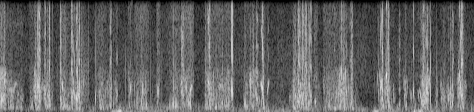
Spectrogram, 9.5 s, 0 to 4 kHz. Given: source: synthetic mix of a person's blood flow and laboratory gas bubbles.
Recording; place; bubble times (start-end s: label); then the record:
Doppler ultrasound of blood flow; subclavian vein
0.00-0.48 s: bubbles
0.59-1.11 s: bubbles
1.17-1.71 s: bubbles
1.88-2.36 s: bubbles
2.55-2.98 s: bubbles
3.12-3.21 s: bubbles
3.31-3.88 s: bubbles
4.08-4.70 s: bubbles
4.86-5.39 s: bubbles
5.77-6.36 s: bubbles
6.46-7.12 s: bubbles
7.53-7.92 s: bubbles
7.97-8.03 s: bubbles
8.06-8.63 s: bubbles
8.81-9.09 s: bubbles
9.14-9.34 s: bubbles
From the record:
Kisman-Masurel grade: 342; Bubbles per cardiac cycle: rolling drumbeat, 9 or more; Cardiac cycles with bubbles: 100%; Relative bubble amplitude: moderate (0.250 to 0.450); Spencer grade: 3 (all of the cardiac periods contain showers or single bubble signals, but not dominating or overriding the cardiac motion signals); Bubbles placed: anywhere in the cardiac cycle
